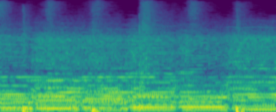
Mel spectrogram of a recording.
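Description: Progressive rock music: electric guitar and bass playing held notes over a drum kit, with regular cymbal and drum hits.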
